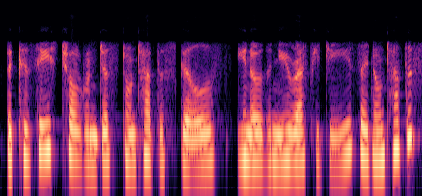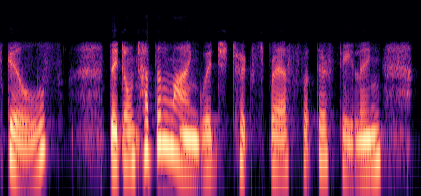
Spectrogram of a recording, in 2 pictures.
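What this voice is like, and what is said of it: Northern Irish (County Antrim) accent. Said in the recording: “I couldn't place your accent until you said the word down. ... Antrim? ... You're absolutely right”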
